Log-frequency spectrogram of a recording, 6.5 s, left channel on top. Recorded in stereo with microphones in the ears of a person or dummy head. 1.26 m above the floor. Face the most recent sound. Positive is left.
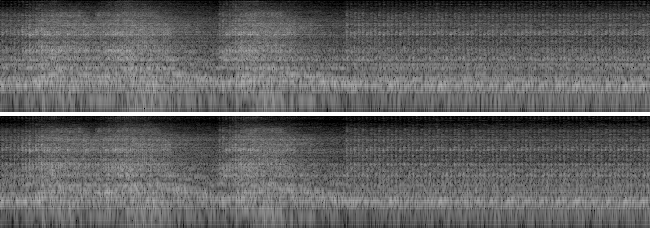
turn(degrees=-5)  # may be behind; listen again after turning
